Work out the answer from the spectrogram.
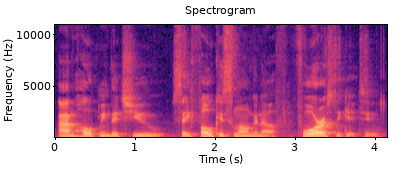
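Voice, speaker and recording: A man co-hosting a podcast, animated and hyping up his guest in casual chat. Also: lowish voice, normal speed. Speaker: podcast co-host.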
